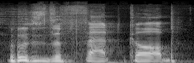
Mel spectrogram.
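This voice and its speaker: A man co-hosting a casual podcast, playful and quick to laugh. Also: mid-range voice. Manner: playful, laughs often, tries out impressions. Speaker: podcast co-host.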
